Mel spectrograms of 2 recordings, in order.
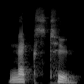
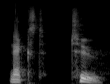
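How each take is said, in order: First: The two words run together smoothly. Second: The two words are said separately. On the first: "with linking" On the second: "without linking"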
